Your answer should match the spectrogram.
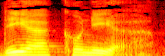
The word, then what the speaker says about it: diakonia: And then we have diakonia. Diakonia, D-I-A-K-O-N-I-A, diakonia. A couple of things. This word, diakonia, comes from the verb diakonao. Diakonao, D-I-A-K-O-N-E, long O.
